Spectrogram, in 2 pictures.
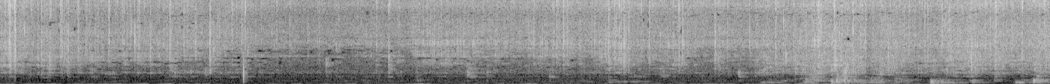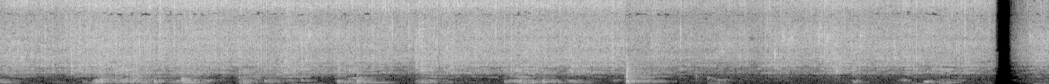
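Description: Small-onion paste and chopped onions sizzling in hot oil in a clay pot, the sizzle growing louder over the first few seconds. From about five seconds in, a spatula stirs and scrapes through the mixture in quick repeated strokes.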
